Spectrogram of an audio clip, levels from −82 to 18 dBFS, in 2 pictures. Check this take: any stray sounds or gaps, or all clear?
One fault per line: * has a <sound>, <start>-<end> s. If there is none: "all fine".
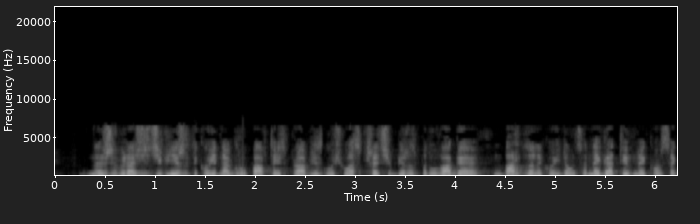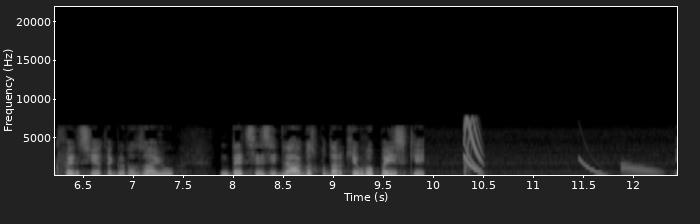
* has a chirp, 10.3-10.5 s
* has a chirp, 11.4-12.4 s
